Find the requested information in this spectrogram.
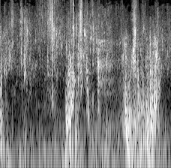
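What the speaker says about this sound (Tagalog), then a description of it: "Pero may hangin na guys." Wind buffets and rumbles against the microphone out on a small fishing boat in the early morning, a steady gusty roar with no talking.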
